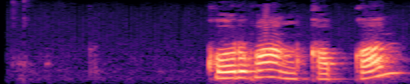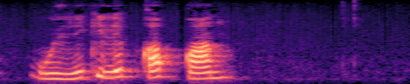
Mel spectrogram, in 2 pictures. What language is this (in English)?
Bashkir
